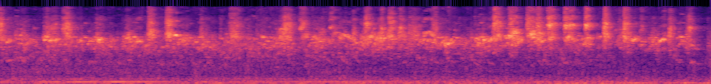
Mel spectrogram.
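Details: Budgerigars chattering in a dense high warble of clicks, chirps and buzzy notes, many birds overlapping; a faint steady low hum runs beneath the first half, and the chirps grow more pulsed toward the end.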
